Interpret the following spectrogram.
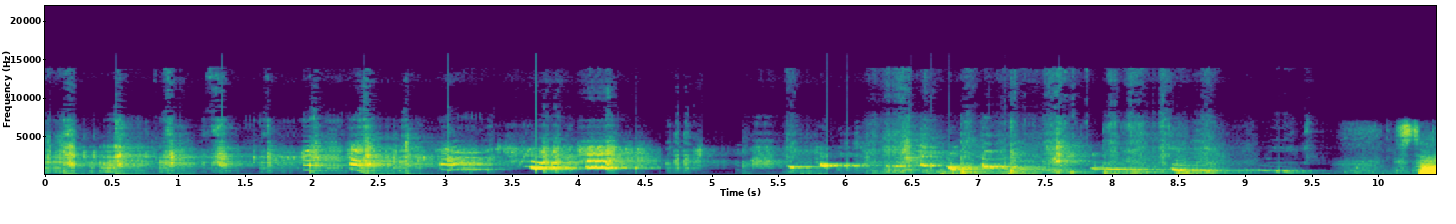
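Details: Anxious, fearful pit bull bully mix named Brandy on his first day in training, aroused and whining: repeated high, thin whimpers sliding downward, several per second at times, with footsteps and a handler's voice.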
